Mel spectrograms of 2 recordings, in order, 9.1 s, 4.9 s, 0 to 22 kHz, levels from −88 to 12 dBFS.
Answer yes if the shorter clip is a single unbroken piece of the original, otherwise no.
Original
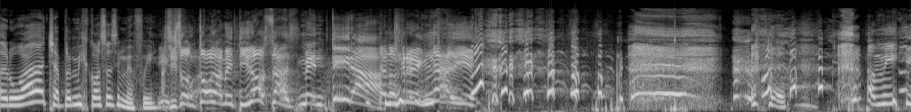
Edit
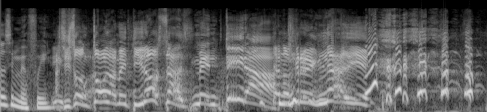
yes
